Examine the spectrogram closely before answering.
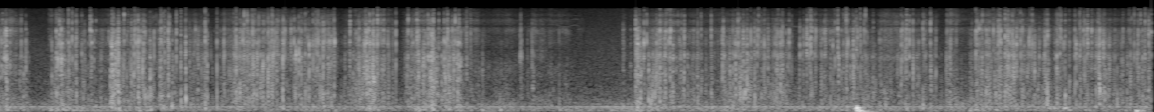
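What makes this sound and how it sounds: Fingertips scratch and crinkle the surface of a thin, clear, empty printed plastic coin bag resting on a fabric couch. Dense, bright crackling and crinkling runs throughout, easing into a quieter, softer rustle around the middle before picking back up. A faint, steady low hum sits underneath.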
